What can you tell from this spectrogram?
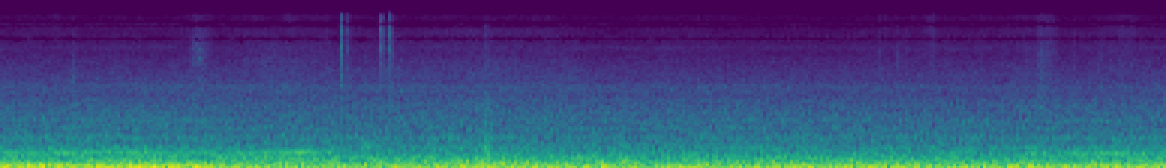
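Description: Steady low rumble of tyres and engine heard from inside a moving car's cabin, cruising at highway speed.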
